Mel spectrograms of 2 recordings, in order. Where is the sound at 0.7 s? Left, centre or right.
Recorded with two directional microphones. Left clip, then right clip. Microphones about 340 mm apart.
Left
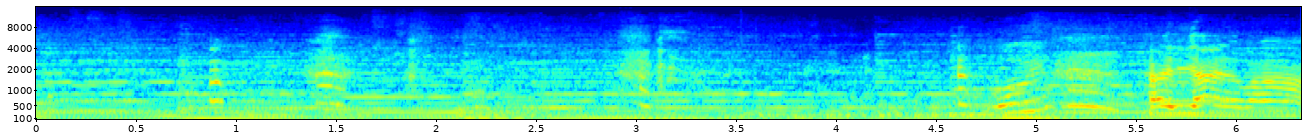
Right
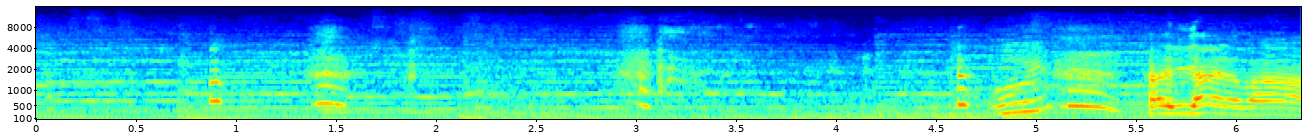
Centre.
